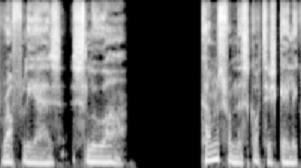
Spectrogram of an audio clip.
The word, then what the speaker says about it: Sluagh: The Slooh, pronounced roughly as Slooh, comes from the Scottish Gaelic phrase Slooh Namab, which translates directly to host of the dead.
